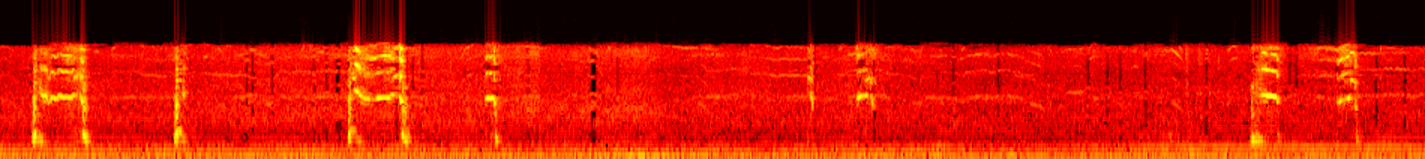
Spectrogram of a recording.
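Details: Falcon nestlings at an early morning feeding, calling in short bursts of thin, high, rising squeaks and chips separated by quiet gaps, over a constant low rumble and hiss.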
